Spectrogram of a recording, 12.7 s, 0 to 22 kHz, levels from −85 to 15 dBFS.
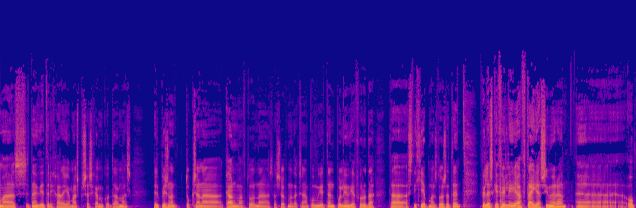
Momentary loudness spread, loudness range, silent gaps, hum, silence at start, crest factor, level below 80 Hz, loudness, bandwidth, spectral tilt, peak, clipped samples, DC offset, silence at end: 10 LU; 5 LU; none; none; 0 s; 16 dB; -56 dBFS; -20 LUFS; 16 kHz; -6.5 dB/octave; -2 dBFS; under 0.1%; under 0.1%; 0.05 s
